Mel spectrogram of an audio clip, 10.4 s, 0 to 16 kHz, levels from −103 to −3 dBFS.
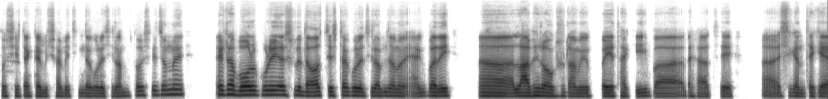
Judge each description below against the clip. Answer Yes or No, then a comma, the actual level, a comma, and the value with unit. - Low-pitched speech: Yes, low, 125 Hz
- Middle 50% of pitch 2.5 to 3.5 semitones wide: Yes, average, 3.1 semitones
